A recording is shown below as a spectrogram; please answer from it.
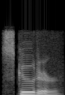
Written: scooter

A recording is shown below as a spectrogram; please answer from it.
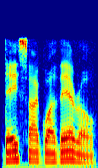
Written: Desaguadero

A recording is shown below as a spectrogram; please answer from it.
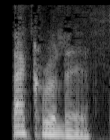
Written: acrolith

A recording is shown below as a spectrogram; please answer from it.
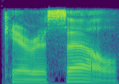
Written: carousel

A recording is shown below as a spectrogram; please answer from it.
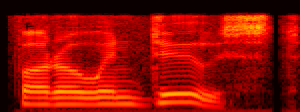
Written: photoinduced

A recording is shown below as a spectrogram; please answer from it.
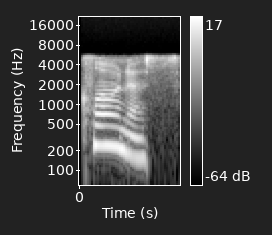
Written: clonus

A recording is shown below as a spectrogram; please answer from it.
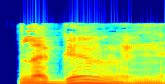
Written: lagune

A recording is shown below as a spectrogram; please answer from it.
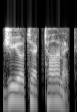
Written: geotectonic

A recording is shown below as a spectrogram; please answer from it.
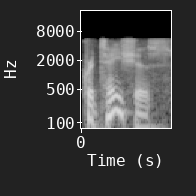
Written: cretaceous

